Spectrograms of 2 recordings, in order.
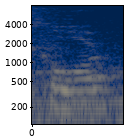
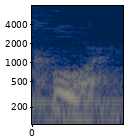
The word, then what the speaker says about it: Corps: All right, President Kennedy creates something called the Peace Corps. By the way, y'all, a lot of students mispronounce that. When you see C-O-R-P, that's pronounced Corps. It's like Marine Corps or Peace Corps. It's Corps, it's not Corp.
